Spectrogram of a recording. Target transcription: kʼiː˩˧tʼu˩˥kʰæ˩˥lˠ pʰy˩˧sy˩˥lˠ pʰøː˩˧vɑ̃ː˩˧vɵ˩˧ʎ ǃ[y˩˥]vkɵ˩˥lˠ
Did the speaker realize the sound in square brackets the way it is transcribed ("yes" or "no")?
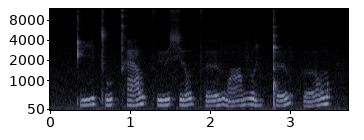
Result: no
